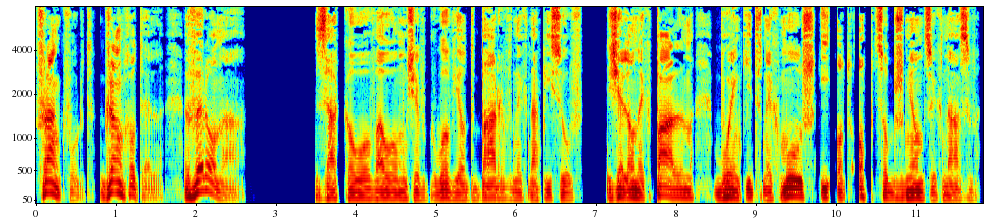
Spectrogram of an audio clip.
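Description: A man narrating a story aloud in an expressive reading style. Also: deep voice, takes it slowly, breathy edge, no echo, clean studio sound. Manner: expressive reading with many character voices. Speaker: audiobook narrator.

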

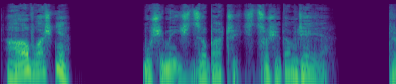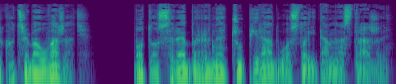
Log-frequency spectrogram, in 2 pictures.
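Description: A man voicing an excitable, bossy young girl detective in a storybook, with emphatic, impatient delivery. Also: lowish voice, moderate pace, vocal fry, husky, no room sound, studio quality, voice pushed up, heavily acted. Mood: hushed, urgent. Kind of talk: audiobook character voice.

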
